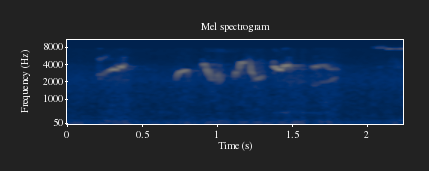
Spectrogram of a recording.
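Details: Hand-tame European robin singing in Peasholm Glen, Scarborough, UK, after feeding on seed; a short, clear phrase of liquid, high warbling notes tumbling up and down, ending in a fading whistle.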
